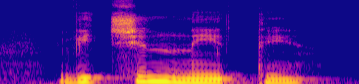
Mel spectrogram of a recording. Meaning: to open (:a door, a window)
- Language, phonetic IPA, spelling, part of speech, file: Ukrainian, [ʋʲid͡ʒt͡ʃeˈnɪte], відчинити, verb, Uk-відчинити.ogg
